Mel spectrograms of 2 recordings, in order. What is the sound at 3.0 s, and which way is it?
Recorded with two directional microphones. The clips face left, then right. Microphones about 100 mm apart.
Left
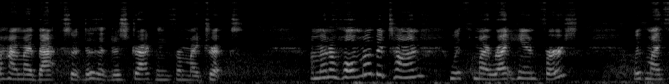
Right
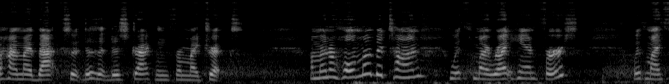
Speech, 35° right (ahead or behind).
